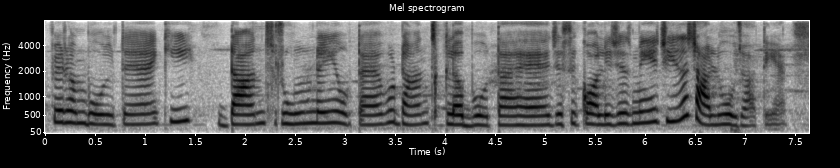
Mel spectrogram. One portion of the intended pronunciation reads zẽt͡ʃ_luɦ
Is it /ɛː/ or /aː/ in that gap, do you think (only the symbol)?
aː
